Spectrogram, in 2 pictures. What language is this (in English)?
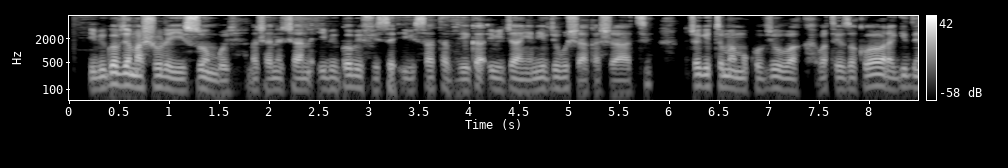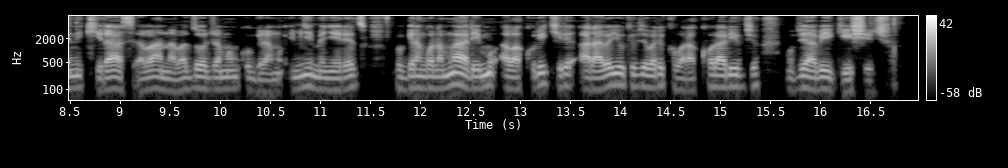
Rundi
